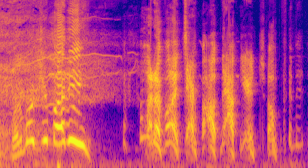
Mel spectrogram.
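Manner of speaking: high-pitched, laughing words; helpless amused squeal of talk; laughing teasing. Real, not acted. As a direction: talk through real laughter. Joking reply while laughing.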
